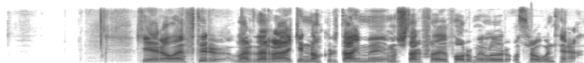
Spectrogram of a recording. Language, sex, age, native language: Icelandic, male, 50-59, Icelandic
